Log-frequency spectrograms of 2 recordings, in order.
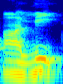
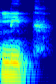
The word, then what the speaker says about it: lit: un lit হুম ও লি নট লিথ T silent ou un lit হ্যাঁ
